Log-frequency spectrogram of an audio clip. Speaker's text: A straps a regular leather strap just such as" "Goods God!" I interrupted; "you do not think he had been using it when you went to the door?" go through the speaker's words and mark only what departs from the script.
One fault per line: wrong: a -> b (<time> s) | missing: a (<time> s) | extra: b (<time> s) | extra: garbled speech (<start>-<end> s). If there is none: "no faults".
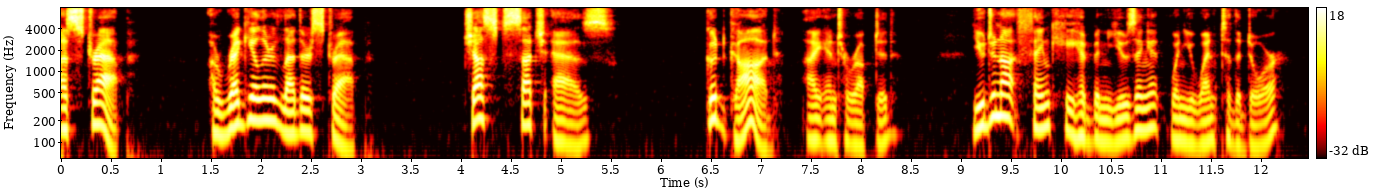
wrong: straps -> strap (0.1 s)
wrong: Goods -> Good (6.5 s)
